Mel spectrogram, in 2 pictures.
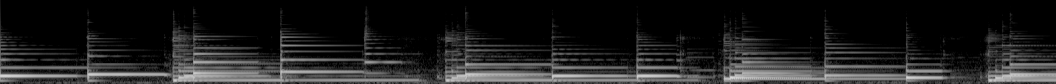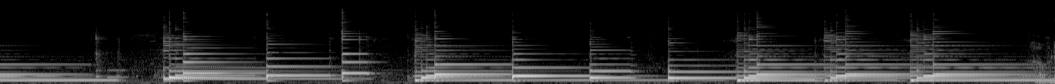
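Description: Ukulele playing a slow chord melody in C minor: single melody notes plucked between chords struck with a single strum. Each note or chord rings and fades before the next one.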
